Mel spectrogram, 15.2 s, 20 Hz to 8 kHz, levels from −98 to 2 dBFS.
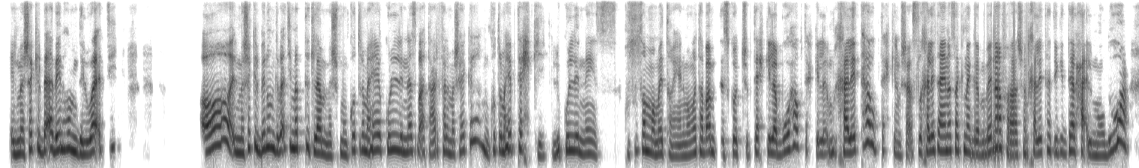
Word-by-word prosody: المشاكل 195 +8 0
بقى 235 +3 +4
بينهم 245 -1 +5
دلوقتي 230 +9 +1 1.1
آه، 315 - +6
المشاكل 230 +6 +2
بينهم 265 +4 +4
دلوقتي 250 +4 +2
ما 260 - +6
بتتلمِّش 200 - 0
من 180 - -3
كُتر 235 +5 -5
ما 215 - +2
هي 240 0 +1
كل 240 0 0
الناس 220 +1 -1
بقت - - -4
عارفة 200 +4 -4
المشاكل، 215 - -4
من 235 - -1
كتر 230 -1 -4
ما 275 - +3
هي - - +2
بتحكي 235 -10 -5
لكل 235 +3 0
الناس 190 -3 -5
خصوصًا 230 +5 -3
مامتها، 190 -5 -1
يعني 155 +1 -6
مامتها 200 +4 -2
بقى 215 +1 +2
ما - - -2
بتسكُتش، 190 -1 -6
بتحكي 210 +4 -5
لأبوها 205 +9 +1
وبتحكي 290 -8 -7
ل 195 +2 -4
خالتها 225 - +2
وبتحكي 225 -7 -6
لمش 170 -3 -9
ع - - -1
أصل 215 - -4
خالتها 225 +1 +3
هنا 230 - +3
ساكنة 230 -1 -1
جنبنا، 200 +7 +2
فعشان 180 -3 -2
خالتها 205 +5 -3
تيجي 210 -1 -7
تلحق 210 0 0
الموضوع، 185 - 0
220 Hz, 200 wpm, -24 LUFS, 190-245 Hz, 1.1 s, آه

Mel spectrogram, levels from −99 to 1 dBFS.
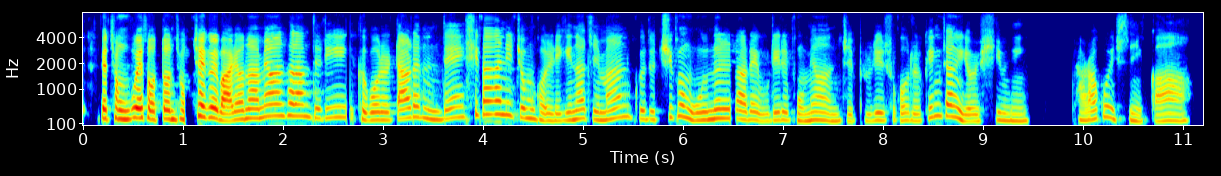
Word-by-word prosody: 그러니까 240 - +6
정부에서 240 +1 +7
어떤 220 0 +4
정책을 260 +4 +5
마련하면 245 +11 +4
사람들이 275 -3 -1
그거를 200 -1 -1
따르는 245 -3 0
데 260 +4 -3
시간이 345 0 +1
좀 245 -3 -1
걸리긴 185 +1 -3
하지만 235 +4 -3
그래도 220 -2 -5
지금 270 -1 -2
오늘날의 220 0 0
우리를 195 +3 -5
보면 190 -1 -3
이제 170 -2 -10
분리수거를 185 0 -6
굉장히 280 - -1
열심히 175 +1 -6 0.5
잘하고 225 +6 -4
있으니까. 185 -4 -6
220 Hz, 385 characters per minute, -23 LUFS, 195-260 Hz, 0.5 s, 정부에서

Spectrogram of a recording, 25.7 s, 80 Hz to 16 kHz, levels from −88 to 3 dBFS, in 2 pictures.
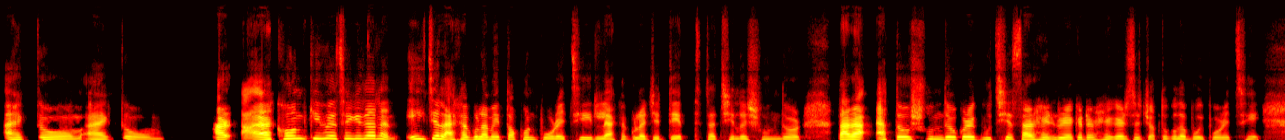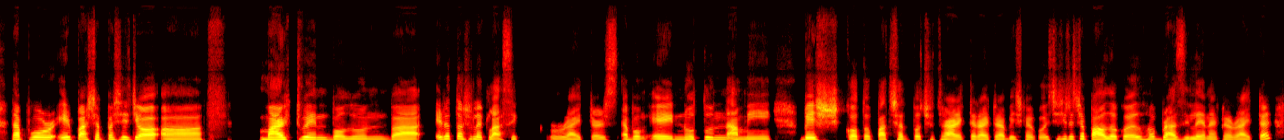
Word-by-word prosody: একদম, 205 -2 -1 0.3
একদম। 165 -1 -5 0.7
আর - - +9 0.2
আ - - +3 0.2
এখন 310 +6 +2
কি 315 - +1
হয়েছে 315 -1 0
কি - - +1
জানেন? 320 -3 +3 0.2
এই 285 - +1
যে 320 - +4
লেখাগুলো 245 +7 +2
আমি 250 - 0
তখন 225 +1 -4
পড়েছি, 185 +1 -4 0.2
লেখাগুলার 185 +4 -1
যে 190 - -4
depth 170 0 -4
টা 195 - -1
ছিল 180 -3 -7 0.2
সুন্দর। 165 -2 -6 0.4
তারা 210 +1 +11 0.3
এত 200 - -10 0.3
সুন্দর 240 -2 -1
করে 250 -1 +6
গুছিয়ে 205 +2 -5
Sir 215 -1 +4
Henry 200 -1 -2
Rider 215 +1 -2
Haggard 185 -1 -2
এর 200 - -11
যতগুলো 180 +3 -5
বই 160 -1 -5
পড়েছি। 150 +4 -9 0.5
তারপর 225 +1 +2 0.2
এর 230 - +3
পাশাপাশি 225 +1 -1
য - - +4 0.3
অ - - +1 1.0
Mark 215 +1 +8
Twain 230 -2 +2 0.2
বলুন 180 0 -3 0.2
বা 170 - +3 0.4
এরা 280 +4 +1
তো - - -1
আসলে 255 0 -2
ক্লাসিক 180 -3 -2 0.4
writers 150 +1 -5 0.2
এবং 185 0 -3 0.2
এই 185 - +4 0.2
নতুন 210 +3 -3 0.2
আমি 185 0 -5 0.5
বেশ 200 -3 +4 0.3
কত 195 -1 0 0.2
৫-৭ 190 +2 -2
বছর 185 +1 -5
ধরে 190 -3 0
আরেকটা 160 +3 -1
writer 170 0 -1
আবিষ্কার 160 +1 -7
করেছি। 165 +9 -8
সেটা 265 0 -5
হচ্ছে 280 +2 -3
Paulo 185 -1 +4
Coelho, 175 +6 -1
ব্রাজিলিয়ান 180 -2 -1
একটা 165 +1 -7
writer 140 - -2
190 Hz, 160 wpm, -24 LUFS, 175-225 Hz, 1.0 s, তারা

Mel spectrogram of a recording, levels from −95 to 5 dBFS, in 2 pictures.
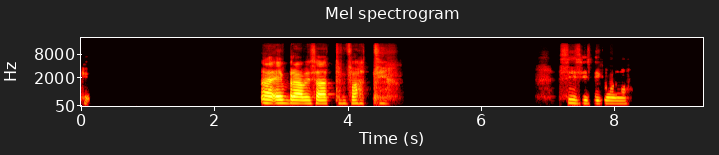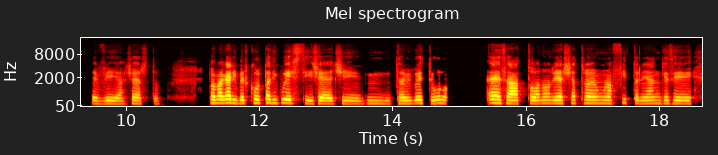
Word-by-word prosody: Che - - -14 2.6
Eh 195 -1 +8
eh 195 - +6
bravo 185 -1 +7
esatto, 180 0 +4
infatti. 185 +1 -6 2.7
Sì 205 -2 -7
sì 185 +1 -9
sì, 175 -2 -10
come 175 -1 -6
no. 165 0 -11 1.2
E 170 - -5
via, 165 -1 -6
certo. 170 +1 -9 0.7
Poi 200 - +2
magari 200 0 +5
per 190 -1 -4
colpa 210 0 0
di 205 - -7
questi, 195 -3 0
cioè 165 -2 0
ci, 175 +2 -7 0.3
mhmm, 175 -2 -13
tra 175 +1 -4
virgolette 185 +2 -4
uno 190 -1 -3 0.5
esatto, 180 -3 +2
non 185 +1 -6
riesci 190 +1 0
a - - -3
trovare 190 -1 -1
un 190 0 -6
affitto 190 +2 -8
neanche 180 +1 -6
se 175 -1 -5
185 Hz, 115 wpm, -22 LUFS, 175-195 Hz, 2.7 s, Eh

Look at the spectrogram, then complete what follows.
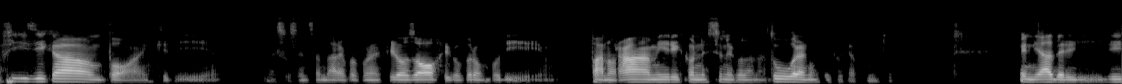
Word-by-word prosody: fisica, 135 -1 +3
un 110 -3 -3
po' 105 -2 -4
anche 105 +2 -15
di - - -19 0.5
adesso - - -17
senza 100 +2 -17
andare 105 0 -7
proprio 105 +1 -10
nel 100 0 -9
filosofico 110 -1 +1
però 110 +1 -5
un 100 - -12
po' 110 0 -12
di 205 - -13 0.6
panorami, 115 +2 +3
riconnessione 115 0 -4
con 110 0 -8
la 105 - -10
natura, 120 +3 +1
nel 110 0 -8
senso - - -23
che - - -22
appunto - - -24 1.3
Quindi 115 -1 -1
ha 115 0 +6
dei 110 -1 -4
degli 120 +1 -5
110 Hz, 150 wpm, -23 LUFS, 105-115 Hz, 1.3 s, ha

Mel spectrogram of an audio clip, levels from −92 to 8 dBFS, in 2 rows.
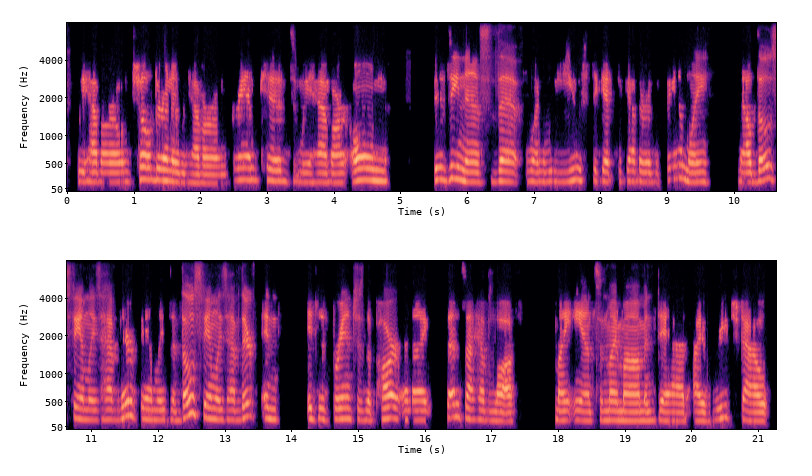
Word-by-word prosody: we 180 -1 -1
have 175 0 +2
our 170 0 +1
own 175 0 -3
children, 210 -3 +3
and 175 -1 +3
we 165 0 -7
have 155 0 0
our 150 0 +1
own 150 +1 -6
grandkids, 200 -3 -1
and - - -12
we 170 0 -4
have 165 -1 +2
our 165 0 0
own 195 -1 +4 0.7
busyness 195 -5 +2
that 180 -2 +2
when 180 -1 -3 0.2
we 180 - -11
used 195 +4 -5
to 190 - -4
get 175 -1 +2
together 180 -1 -2
as 170 - -5
a 205 +5 -11
family, 175 -6 -1 0.4
now 170 -1 +3
those 210 +4 +1
families 180 -4 +1
have 180 -1 -1
their 250 0 +2
families, 175 -1 -2
and 165 -1 -6
those 270 +6 +3
families 190 -5 +1
have 175 -1 -3
their 235 +4 +2
and 185 -2 0 0.4
it 195 - +3
just 180 -3 -5
branches 190 -2 0
apart, 190 +4 +3
and 170 0 -3
I 170 0 +3 0.3
since 215 +1 +2
I 185 -2 +3
have 175 -2 -4
lost 155 -2 +2 0.6
my 165 -2 +2 0.2
aunts 160 0 -1
and 165 0 -5
my 170 -1 +3
mom 160 0 +3
and 160 +1 -3
dad, 155 -2 +1 0.2
I've 155 -1 +1
reached 195 +2 -4
out 155 -2 +3
175 Hz, 165 wpm, -16 LUFS, 170-195 Hz, 0.7 s, own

